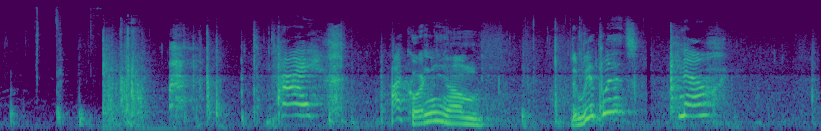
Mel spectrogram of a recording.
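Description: A young man talks with animation.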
